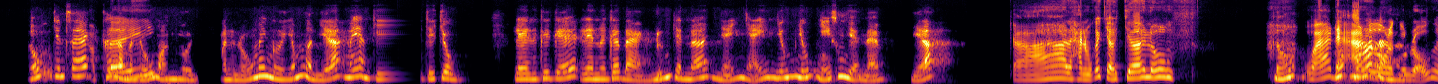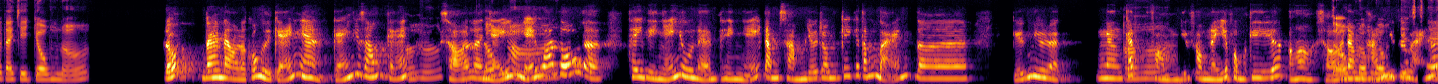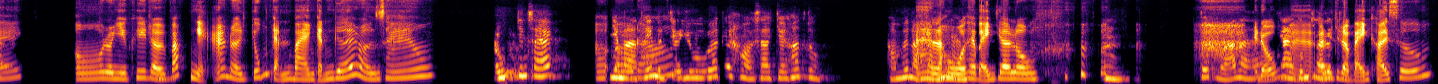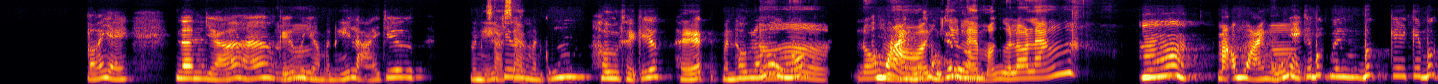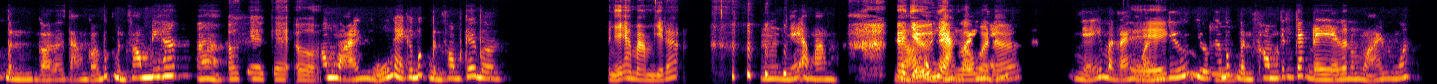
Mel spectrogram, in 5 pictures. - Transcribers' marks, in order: distorted speech; chuckle; other background noise; laugh; tapping; chuckle; laugh
- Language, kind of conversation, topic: Vietnamese, podcast, Bạn có còn nhớ lần tò mò lớn nhất hồi bé của mình không?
